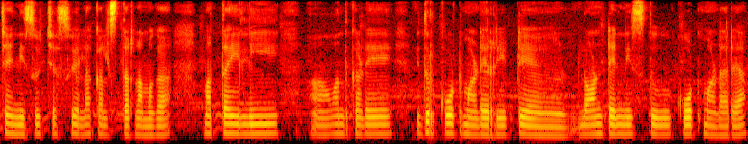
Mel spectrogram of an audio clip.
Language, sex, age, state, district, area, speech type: Kannada, female, 60+, Karnataka, Bidar, urban, spontaneous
